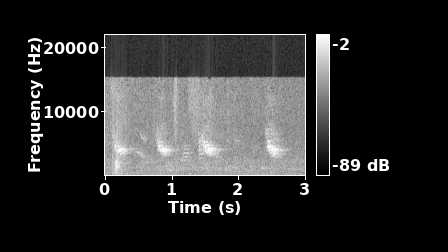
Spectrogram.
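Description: Four short, high, slightly slurred notes from a chukar partridge, spaced about every three-quarters of a second over a low, steady background hiss.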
